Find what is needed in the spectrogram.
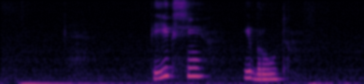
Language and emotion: Russian, sad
